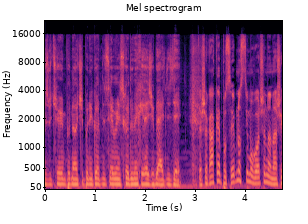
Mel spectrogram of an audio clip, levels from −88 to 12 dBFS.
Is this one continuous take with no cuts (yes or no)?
no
